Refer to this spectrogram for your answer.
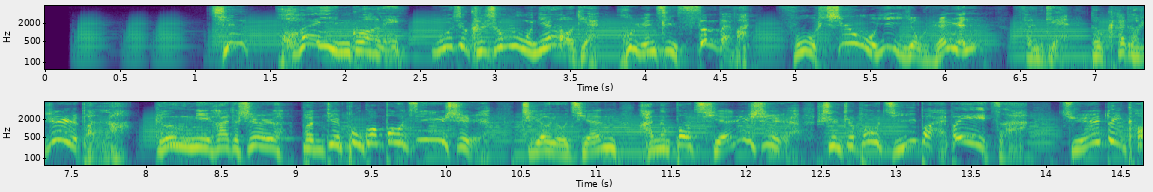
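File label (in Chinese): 广告搞怪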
